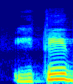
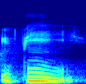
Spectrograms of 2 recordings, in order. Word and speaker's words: iti: evam indriyadringnaham indriyani iti, that iti should be a short e. So if there's a long e in your book, please make sure to change it. The same with the transliteration. It should be a short I. It should be iti, not iti.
